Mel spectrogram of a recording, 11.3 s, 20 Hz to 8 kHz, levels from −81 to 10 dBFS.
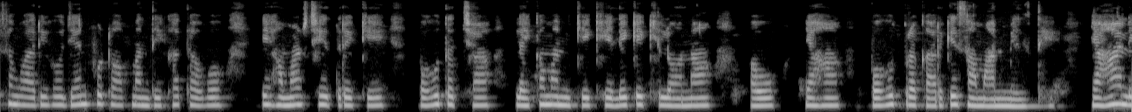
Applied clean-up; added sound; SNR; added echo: none; none; none; none.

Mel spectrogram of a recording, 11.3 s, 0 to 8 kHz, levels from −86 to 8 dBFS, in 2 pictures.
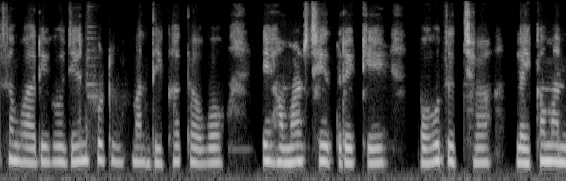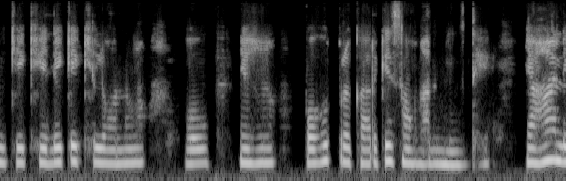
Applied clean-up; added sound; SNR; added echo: neural diffusion model UNIVERSE++.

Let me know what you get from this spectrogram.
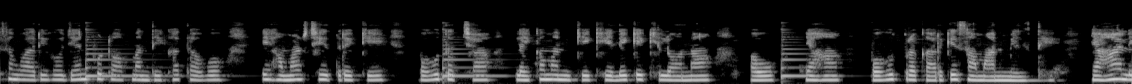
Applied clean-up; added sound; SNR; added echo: neural mask model RNNoise.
